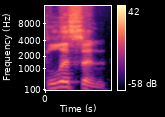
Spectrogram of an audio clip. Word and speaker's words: GLSEN: and merch collection will be donated to glsen pronounced glsen a lobbying firm with the goal of pump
